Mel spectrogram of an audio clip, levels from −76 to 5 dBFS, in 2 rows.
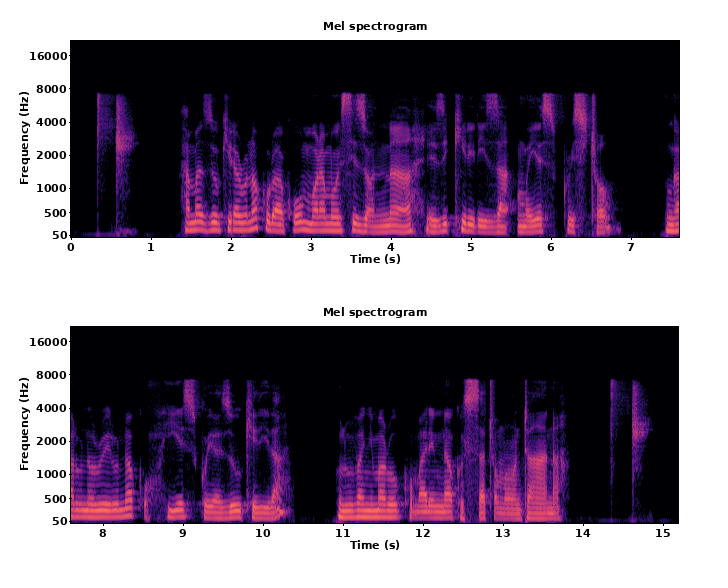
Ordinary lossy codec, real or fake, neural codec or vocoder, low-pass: none; fake; codec, 16 kHz, 1 kbps, X-Codec, HuBERT features, trained on LibriSpeech; 7.2 kHz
